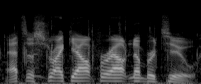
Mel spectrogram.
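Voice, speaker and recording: A man with an American accent gives live radio play-by-play of a baseball game. His voice sits a bit high and has a bright, forceful edge. He describes the action pitch by pitch, filling in detail on the players and the field. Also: animated, normal speed, a little hiss or hum.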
